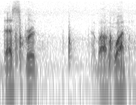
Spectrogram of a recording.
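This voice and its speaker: A man's voice: rumbling low, normal speed, noisy background. A man playing a stern, unbending American frontier marshal in a radio western, speaking tersely and with plain authority. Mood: guarded, calm. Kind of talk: 1950s radio western acting. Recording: dull old radio recording.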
